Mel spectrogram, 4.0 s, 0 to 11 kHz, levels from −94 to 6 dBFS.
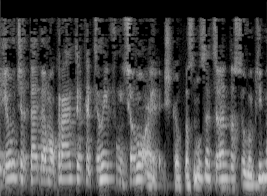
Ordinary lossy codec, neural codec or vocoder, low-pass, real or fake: MP3, 32 kbps; codec, 32 kHz, 1.9 kbps, SNAC; 9.9 kHz; fake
